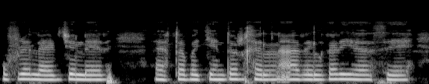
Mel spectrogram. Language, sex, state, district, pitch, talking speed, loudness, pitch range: Bengali, female, Assam, Hailakandi, 225 Hz, 140 wpm, -16 LUFS, 220-235 Hz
